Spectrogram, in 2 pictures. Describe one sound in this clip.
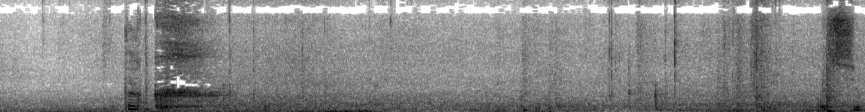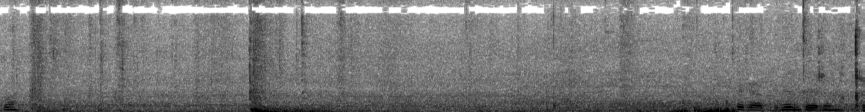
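A door handle clicks and a door thuds open.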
